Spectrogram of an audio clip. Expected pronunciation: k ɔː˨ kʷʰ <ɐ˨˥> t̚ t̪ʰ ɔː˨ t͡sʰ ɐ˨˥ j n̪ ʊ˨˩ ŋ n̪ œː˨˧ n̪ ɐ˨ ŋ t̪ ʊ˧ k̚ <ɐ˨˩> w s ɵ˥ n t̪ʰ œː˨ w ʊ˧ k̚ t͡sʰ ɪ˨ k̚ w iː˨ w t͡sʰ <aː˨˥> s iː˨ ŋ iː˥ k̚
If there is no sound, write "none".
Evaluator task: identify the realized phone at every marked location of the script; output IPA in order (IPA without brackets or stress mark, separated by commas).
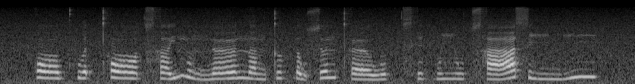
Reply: ɐ˨˥, ɐ˨˩, aː˨˥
